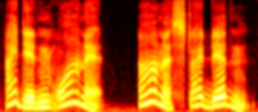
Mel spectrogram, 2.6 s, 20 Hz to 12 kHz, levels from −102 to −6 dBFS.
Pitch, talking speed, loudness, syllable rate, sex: 220 Hz, 165 wpm, -17 LUFS, 3.8 syllables/s, female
